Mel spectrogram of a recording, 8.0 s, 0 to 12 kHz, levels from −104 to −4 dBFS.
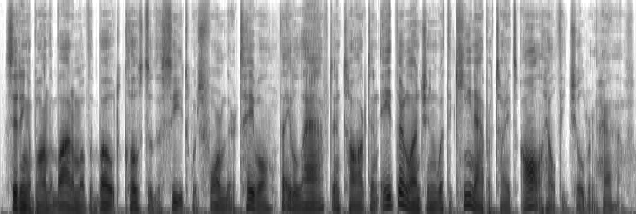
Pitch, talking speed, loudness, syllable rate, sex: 90 Hz, 235 wpm, -21 LUFS, 6.1 syllables/s, male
